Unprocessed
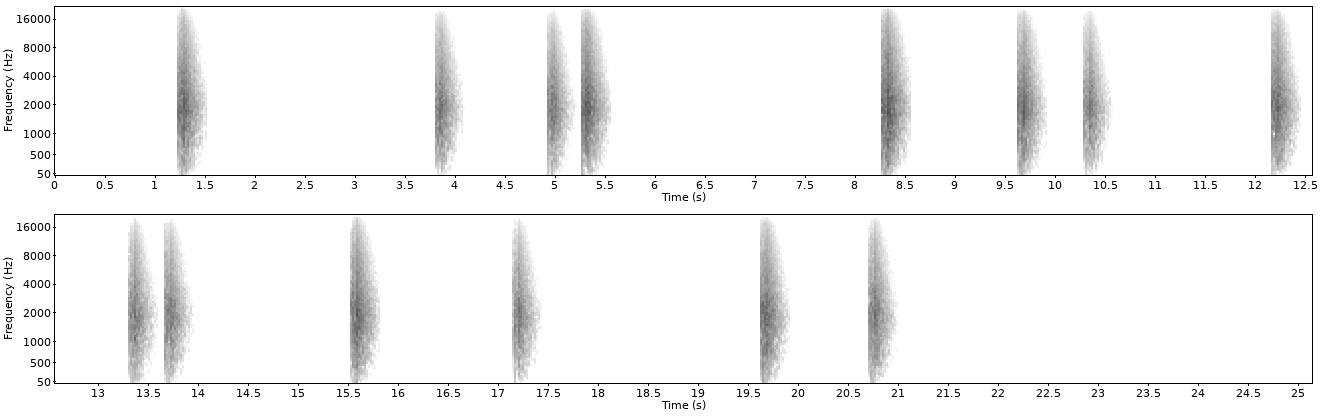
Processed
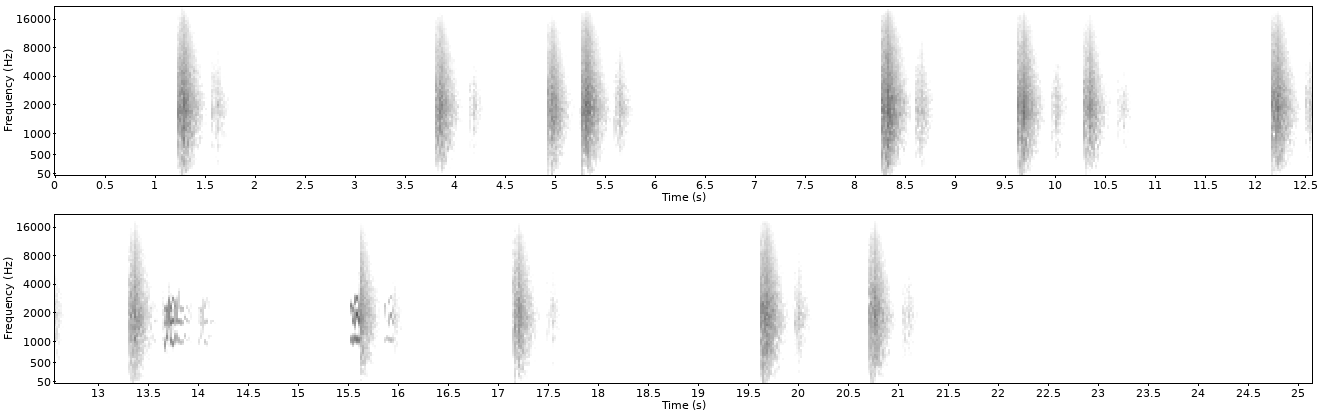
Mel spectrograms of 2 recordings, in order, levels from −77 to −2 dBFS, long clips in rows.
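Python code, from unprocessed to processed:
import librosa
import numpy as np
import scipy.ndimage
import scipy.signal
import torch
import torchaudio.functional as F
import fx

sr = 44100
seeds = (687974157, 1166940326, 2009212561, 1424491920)

y = fx.sine_speech(x, sr, at=(13.54, 15.62))
y = y + 10.0 ** (-20.5 / 20.0) * np.pad(y, (int(334 * sr / 1000.0), 0))[:len(y)]
y = F.gain(torch.from_numpy(y), -8.0).numpy()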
